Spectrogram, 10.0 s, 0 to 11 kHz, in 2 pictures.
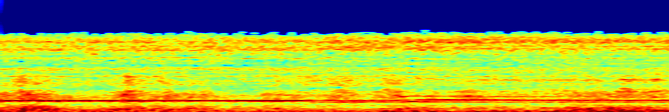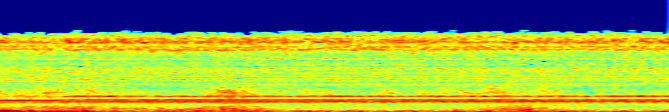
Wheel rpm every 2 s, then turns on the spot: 0, 0, 0, 0, 0.
none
